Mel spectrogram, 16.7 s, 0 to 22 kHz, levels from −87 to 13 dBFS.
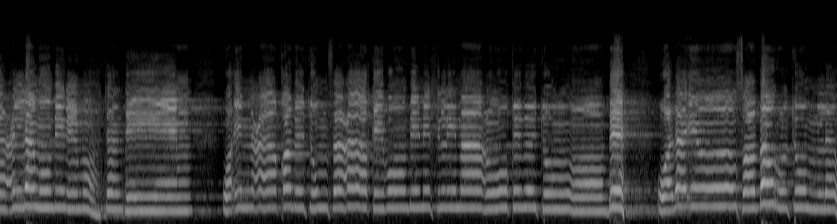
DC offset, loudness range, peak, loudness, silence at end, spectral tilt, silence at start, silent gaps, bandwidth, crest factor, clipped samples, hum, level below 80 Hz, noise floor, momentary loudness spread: under 0.1%; 3 LU; -18 dBFS; -32 LUFS; 0 s; -3 dB/octave; 0 s; none; 11.5 kHz; 16 dB; under 0.1%; none; -78 dBFS; -54 dBFS; 10 LU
